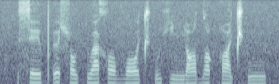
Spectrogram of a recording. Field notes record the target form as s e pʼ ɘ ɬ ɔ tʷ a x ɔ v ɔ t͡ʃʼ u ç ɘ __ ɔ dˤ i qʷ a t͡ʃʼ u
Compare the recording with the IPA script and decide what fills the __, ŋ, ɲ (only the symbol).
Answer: ɲ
